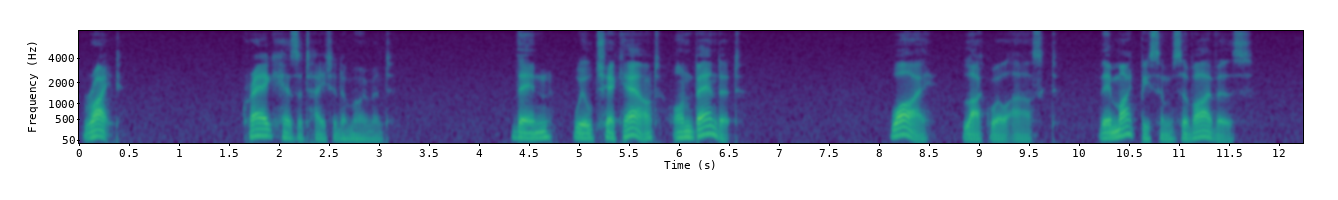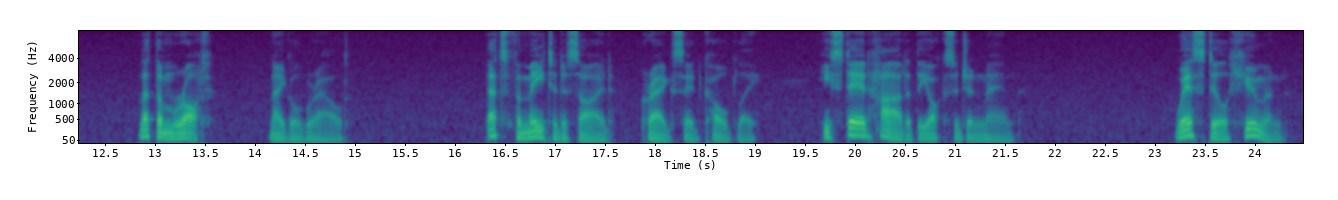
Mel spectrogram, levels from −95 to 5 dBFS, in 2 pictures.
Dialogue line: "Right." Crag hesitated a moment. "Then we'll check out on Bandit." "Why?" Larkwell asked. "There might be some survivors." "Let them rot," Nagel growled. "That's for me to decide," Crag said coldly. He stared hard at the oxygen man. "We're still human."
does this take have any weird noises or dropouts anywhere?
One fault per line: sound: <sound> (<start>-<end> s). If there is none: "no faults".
no faults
